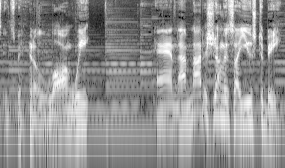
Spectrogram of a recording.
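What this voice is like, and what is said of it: Weak voice. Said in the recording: “my voice sounds a little bit weak today, it's because it is.”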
